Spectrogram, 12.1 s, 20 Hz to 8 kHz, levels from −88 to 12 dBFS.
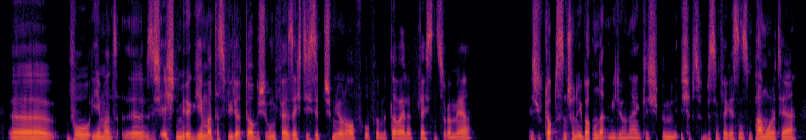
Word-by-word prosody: äh, 110 -1 +5 0.2
wo 115 0 0
jemand, 115 0 0
äh, 110 +3 -1
sich 110 +2 0
echt 125 -1 +2
Mühe 125 +4 +4
gegeben 130 +2 +2
hat, 130 -1 +2
das 120 +2 -3
Video 125 0 +1
hat, 120 - -7
glaube 115 -1 +4
ich, 115 - 0
ungefähr 115 -1 +1
60.000.000, 115 -1 -1
70.000.000 125 +2 -1
Aufrufe 135 +1 -2
mittlerweile, 140 0 0
vielleicht 115 0 -1
sind's 130 - -8
sogar 105 - -1
mehr. 110 +10 0 0.9
Ich - - -6
glaube, 125 -1 +3
das 125 - 0
sind 130 -1 -4
schon 125 -4 -1
über 115 +1 +4
100.000.000 100 -9 -2
eigentlich. 90 +1 -4
Ich - - -39
bin 115 -2 -2
m - - -4
ich - - -3
habe - - -14
es - - -7
'n - - -14
bisschen - - -4
vergessen, 105 -1 -2
ist 100 - -3
'n 115 - -10
paar 125 +1 +4
Monate 115 -2 +1
her. 105 -1 +1
115 Hz, 225 wpm, -28 LUFS, 110-125 Hz, 0.9 s, äh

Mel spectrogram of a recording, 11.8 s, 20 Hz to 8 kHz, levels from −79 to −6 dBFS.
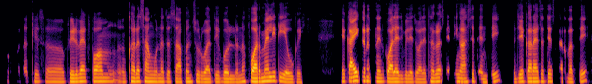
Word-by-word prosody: हो, - - -22
हो, - - -28
नक्कीच 120 +1 -8
अ, 115 -1 -3
फीडबॅक 125 +2 +2
फॉर्म 130 -3 0
खरं 130 0 +3
सांगू 120 -2 0
ना, 120 -1 -1
जसं 115 0 -4
आपण 115 +1 0
सुरुवाती 110 0 -1
बोललो 110 -1 0
ना, 120 +4 -2
फॉर्मॅलिटी 140 +4 +5
आहे 120 -4 +2
उग 105 +1 -6
ही. 100 - -4 0.8
हे 130 - 0
काही 135 +4 +6
करत 140 -1 +2
नाहीत 125 -1 0
कॉलेज-बिलेजवाले. 115 -2 +1
सगळं 130 +1 +2
सेटिंग 130 -1 -6
असते 120 +3 0
त्यांची, 120 +7 -3 0.4
जे 125 +1 +2
करायचं 120 +1 +3
तेच 130 -1 0
करतात 115 -1 -3
ते. 135 +4 0
120 Hz, 160 wpm, -23 LUFS, 115-130 Hz, 0.8 s, काही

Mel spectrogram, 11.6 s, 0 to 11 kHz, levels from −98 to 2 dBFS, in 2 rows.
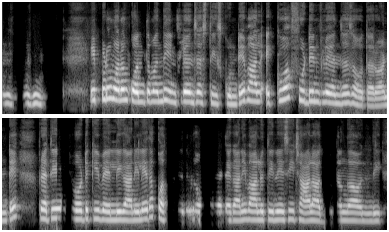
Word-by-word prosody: హ్మ్. 220 0 -6 0.2
హుహు. 225 0 -2 0.9
ఇప్పుడు 320 +3 +2
మనం 305 0 +7
కొంతమంది 270 +2 +4
ఇన్‌ఫ్లూయెన్సర్స్ 255 0 +3
తీసుకుంటే, 215 +1 -1
వాళ్ళు 270 -2 +1
ఎక్కువ 285 +7 +1 0.2
ఫుడ్ 285 -3 -1
ఇన్‌ఫ్లూయెన్సర్స్ 240 -3 0
అవుతారు. 170 -2 -3
అంటే, 195 +7 -1 0.4
ప్రతి 240 +1 +2 0.3
చోటికి 235 +1 -1
వెళ్లి 210 0 +1
కానీ, 205 +1 0
లేదా 245 +4 0
కొత్తదేదైనా 440 - -5
ఓపెన్ 310 0 -22
అయితే 210 -9 -3
గానీ 200 +2 -2
వాళ్ళు 210 0 0
తినేసి, 215 +1 -1
చాలా 195 0 -1
అద్భుతంగా 200 +2 -7
ఉంది, 185 0 -8
230 Hz, 140 wpm, -18 LUFS, 210-265 Hz, 0.9 s, మనం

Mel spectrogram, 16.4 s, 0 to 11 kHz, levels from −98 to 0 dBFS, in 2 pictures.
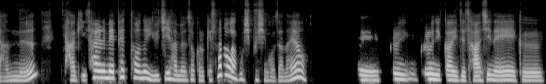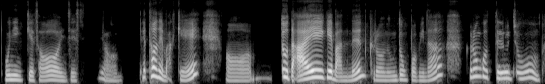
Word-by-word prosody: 않는 165 - -3 0.4
자기 175 +1 -6
삶의 260 0 +2
패턴을 265 -4 -1
유지하면서 175 -1 -4
그렇게 175 0 -10
살아가고 320 - +1
싶으신 175 -1 -11
거잖아요. 155 - -3 0.8
네. 170 -2 0
그러니 205 -2 -1 0.2
그러니까 195 -3 +1
이제 165 0 -2
자신의 170 +1 -1
그 155 -1 -3
본인께서 170 -2 -1
이제 150 0 -9 0.4
어 145 - -10 0.3
패턴에 275 -1 +5
맞게 190 - -1 0.4
어 150 -1 -6 0.5
또 290 -2 +7
나에게 265 +3 +9
맞는 180 - 0
그런 165 -2 -5
운동법이나 165 - -4 0.3
그런 310 +2 0
것들 240 -5 +1
좀 235 +1 -1
180 Hz, 265 characters per minute, -24 LUFS, 165-250 Hz, 0.8 s, 나에게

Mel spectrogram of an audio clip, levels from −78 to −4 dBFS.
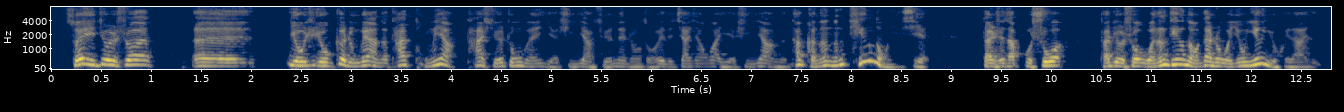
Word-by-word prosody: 所 225 +3 +6
以 235 -3 +3
就 225 +3 +6
是 210 - +4
说， 215 +1 +1 0.4
呃， 165 -1 0 0.5
有 190 -4 +4
有 175 -3 -1
各 235 - +4
种 160 -5 -6
各 185 - -1
样 190 -5 -3
的， 155 - -11
他 210 - -3
同 195 -4 -8
样， 235 -3 0
他 185 -1 -6
学 150 -1 -7
中 170 +1 -6
文 140 -1 -16
也 120 -4 -18
是 110 +5 -16
一 - - -17
样， 135 -5 -12
学 120 +2 -15
那 140 - -15
种 120 -1 -16
所 115 -2 -19
谓 135 +3 -11
的 125 - -21
家 135 +3 -13
乡 140 0 -24
话 145 -1 -17
也 115 -1 -15
是 105 +6 -19
一 - - -22
样 145 -4 -13
的， 115 - -17
他 220 - -1
可 165 -9 -7
能 185 +7 -3
能 210 +6 +1
听 255 +7 -1
懂 115 - -1
一 110 0 -21
些， 115 +1 -7 0.5
但 150 -1 -1
是 145 - -3
他 150 0 -2
不 155 0 -9
说， 180 +8 +4 0.3
他 155 - -2
就 165 -1 +1
说 160 +2 +1
“我 145 -1 -1
能 220 +6 +6
听 230 +1 +5
懂， 170 -8 +2
但 190 +4 +1
是 165 - 0
我 145 -3 -2
用 165 +5 -2
英 235 +7 +5
语 220 - -2
回 115 +1 -10
答 115 0 -12
你”， 105 - -28
160 Hz, 315 characters per minute, -23 LUFS, 135-190 Hz, 0.5 s, 所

